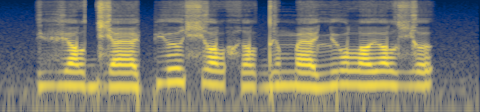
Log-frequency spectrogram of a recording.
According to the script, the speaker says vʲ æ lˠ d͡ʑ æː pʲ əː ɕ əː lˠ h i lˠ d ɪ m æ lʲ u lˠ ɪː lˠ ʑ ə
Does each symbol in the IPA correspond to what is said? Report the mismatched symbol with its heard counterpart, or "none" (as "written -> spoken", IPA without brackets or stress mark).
none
